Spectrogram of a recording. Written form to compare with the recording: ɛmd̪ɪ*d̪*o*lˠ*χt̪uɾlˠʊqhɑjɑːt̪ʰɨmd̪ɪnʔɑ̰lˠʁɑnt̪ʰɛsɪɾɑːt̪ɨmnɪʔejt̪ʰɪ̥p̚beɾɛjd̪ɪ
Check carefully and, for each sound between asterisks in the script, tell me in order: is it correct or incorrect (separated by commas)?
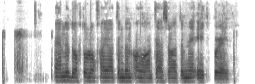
correct, incorrect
